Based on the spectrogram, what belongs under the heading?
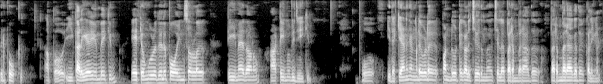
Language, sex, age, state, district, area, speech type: Malayalam, male, 18-30, Kerala, Thrissur, urban, spontaneous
